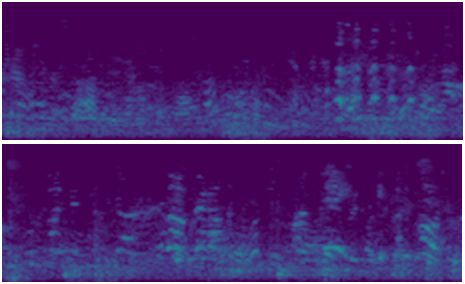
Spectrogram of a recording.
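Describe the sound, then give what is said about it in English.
A steady murmur of crowd chatter fills a baseball stadium during a night game the team is winning, many overlapping voices blending into a continuous babble, lively but not loud, with a few slightly louder swells. “Crowd, you can hear them. Not boisterous tonight, but they're enjoying winning baseball.”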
